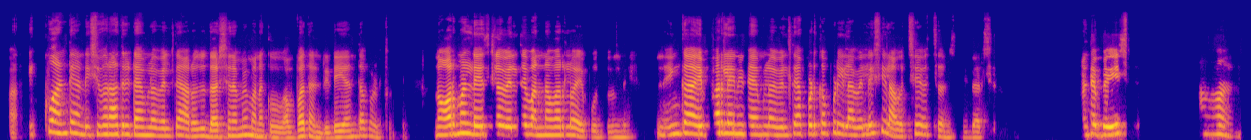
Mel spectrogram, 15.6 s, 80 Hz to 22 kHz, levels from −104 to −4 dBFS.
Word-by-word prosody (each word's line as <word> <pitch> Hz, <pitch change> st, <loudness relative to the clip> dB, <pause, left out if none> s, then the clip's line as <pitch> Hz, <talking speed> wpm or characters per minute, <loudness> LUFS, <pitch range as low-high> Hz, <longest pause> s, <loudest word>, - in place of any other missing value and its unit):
ఆ! -, -, -8 dB, 0.2 s
ఎక్కువ 320 Hz, -, -1 dB
అంటే 275 Hz, +2 st, -1 dB
అండి, 235 Hz, -2 st, -3 dB
శివరాత్రి 245 Hz, 0 st, +2 dB
టైమ్‌లో 225 Hz, -1 st, +1 dB
వెళ్తే 200 Hz, +2 st, -4 dB
ఆరోజు 195 Hz, +1 st, -2 dB
దర్శనమే 200 Hz, +5 st, -1 dB
మనకు 180 Hz, -4 st, -5 dB, 0.2 s
అవ్వదండి, 160 Hz, -2 st, -2 dB
డే 165 Hz, -, 0 dB
అంతా 185 Hz, +3 st, -6 dB
పడుతుంది. 165 Hz, 0 st, -14 dB, 0.5 s
నార్మల్ 255 Hz, +4 st, +6 dB
డేస్‌లో 240 Hz, +1 st, +2 dB
వెళ్తే 230 Hz, +3 st, -1 dB
1 225 Hz, 0 st, -1 dB
అవర్‌ 225 Hz, 0 st, 0 dB
అయిపోతుంది. 165 Hz, -2 st, -8 dB, 0.6 s
ఇంకా 270 Hz, +1 st, +3 dB, 0.2 s
ఎవ్వరు 275 Hz, +3 st, +2 dB
లేని 260 Hz, -1 st, +2 dB
టైమ్‌లో 240 Hz, -1 st, -1 dB
వెళ్తే, 225 Hz, +4 st, -4 dB
అప్పటికప్పుడు 260 Hz, +2 st, -2 dB
ఇలా 230 Hz, -1 st, 0 dB
వెళ్ళేసి 250 Hz, +6 st, -3 dB
ఇలా -, -, 0 dB
వచ్చేయొచ్చు 235 Hz, 0 st, -6 dB, 0.4 s
దర్శనం. 155 Hz, 0 st, -13 dB, 1.1 s
అంటే 245 Hz, +3 st, +1 dB
బేస్ 250 Hz, +3 st, +6 dB, 1.0 s
ఆ! -, -, -11 dB, 0.2 s
అండి. 200 Hz, -4 st, -13 dB
230 Hz, 135 wpm, -23 LUFS, 185-255 Hz, 1.1 s, నార్మల్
